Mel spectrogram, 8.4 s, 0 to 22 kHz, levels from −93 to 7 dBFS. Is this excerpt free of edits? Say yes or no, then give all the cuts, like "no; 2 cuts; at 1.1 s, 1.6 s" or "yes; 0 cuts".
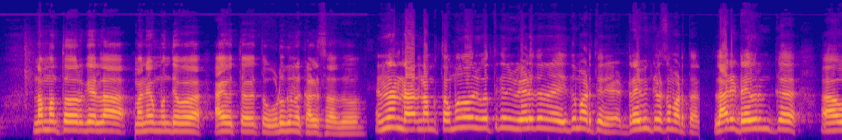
no; 2 cuts; at 1.3 s, 3.7 s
